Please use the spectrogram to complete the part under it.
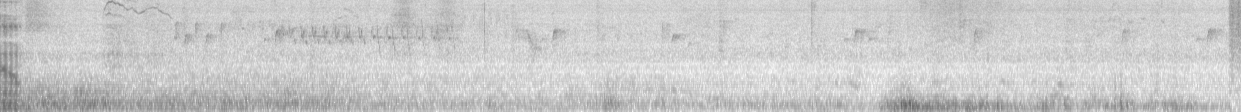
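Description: Heavy rain pours during a thunderstorm as a steady, dense roar, swelling into a louder surge near the end, with faint voices in the background.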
